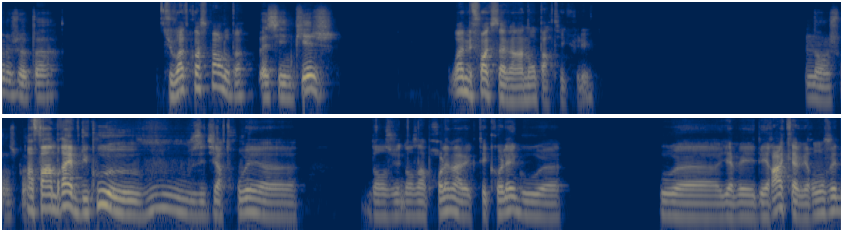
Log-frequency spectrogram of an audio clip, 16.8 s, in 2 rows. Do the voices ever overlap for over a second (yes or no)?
no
